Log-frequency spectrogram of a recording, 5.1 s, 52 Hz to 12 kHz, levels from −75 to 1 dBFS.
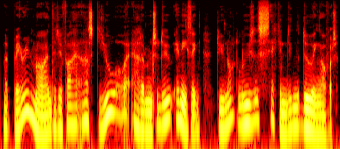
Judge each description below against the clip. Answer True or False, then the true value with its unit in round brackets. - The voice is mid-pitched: False (125 Hz)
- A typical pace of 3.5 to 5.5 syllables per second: False (5.9 syllables/s)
